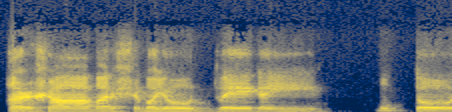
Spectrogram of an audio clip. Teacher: मुक्तो य सचम प्रिय उद्वेग है उ का ओ का होगा भय में जो अ है और उद्वेग का उ दोनों मिलकर के ओ हो गया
